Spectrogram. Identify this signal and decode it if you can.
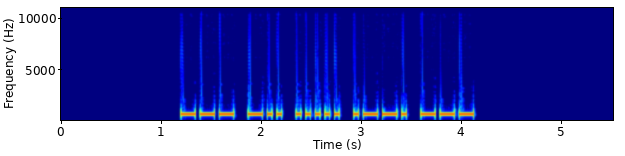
Morse code, heard as a keyed tone, about 25 wpm, 700 Hz. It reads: OD5PO
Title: DXCC-100 Call Signs - 5 Characters - 25wpm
